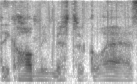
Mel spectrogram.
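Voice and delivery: very quiet, slow, mumbled mutter under the breath. Quoting a film character to someone, in a muttering, very quiet Mr. Glass voice. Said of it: "He's like muttering, like it's like very quiet".

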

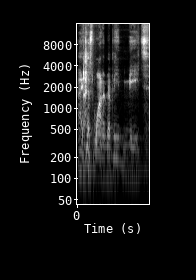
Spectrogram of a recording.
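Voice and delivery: put-on very loud, slow smoker's voice. Repeating a joke line right after suggesting a smoker's voice: put-on smoker's voice. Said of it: "you just needed to say that with the smoker's voice".

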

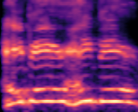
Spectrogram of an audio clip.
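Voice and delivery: very high, all-out screaming call. Retelling a bear charging at them, acting out screaming at it. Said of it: "and I'm screaming".

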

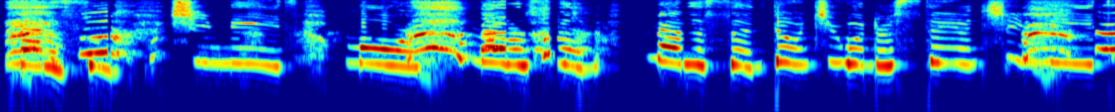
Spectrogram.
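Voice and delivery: frenzied, frantic, very high-pitched hollering. Retelling a story, acting out what a man in it said: retelling a yell. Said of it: "He is yelling".

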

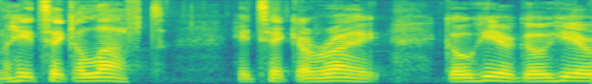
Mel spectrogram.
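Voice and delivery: ordinary delivery

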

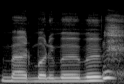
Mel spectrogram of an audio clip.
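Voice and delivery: as deep as the voice goes, dropped low rumble. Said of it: "it's actually scary how deep I can make my voice".

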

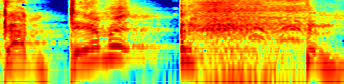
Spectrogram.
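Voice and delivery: very high, swooping, exasperated, angry shouting. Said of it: "And he's yelling".

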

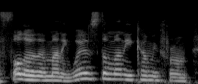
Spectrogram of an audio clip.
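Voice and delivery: put-on Lithuanian accent. Quoting a grandpa's old saying about money: imitating grandpa's thick Lithuanian accent. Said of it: "He was Lithuanian, had a very thick accent".

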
